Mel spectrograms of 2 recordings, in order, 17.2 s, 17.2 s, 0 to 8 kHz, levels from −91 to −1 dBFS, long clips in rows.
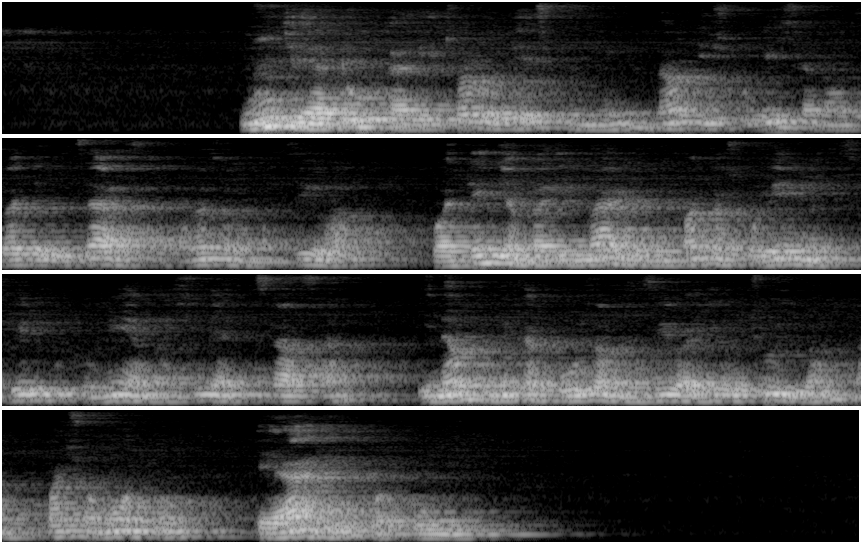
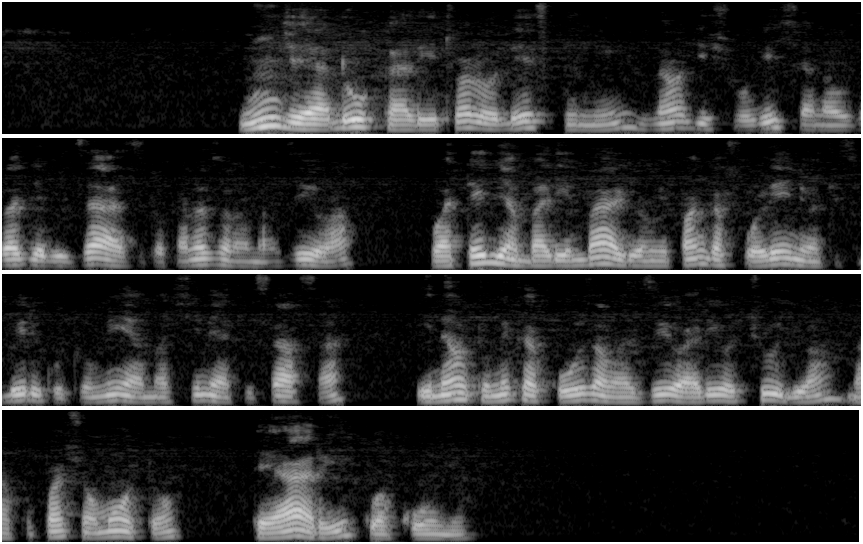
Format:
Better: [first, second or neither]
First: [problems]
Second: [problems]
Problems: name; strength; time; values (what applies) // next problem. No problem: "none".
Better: second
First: room echo; dies away in 1 s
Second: none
